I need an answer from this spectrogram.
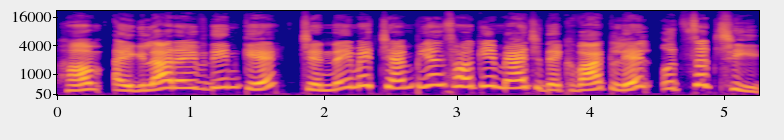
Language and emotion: Maithili, happy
